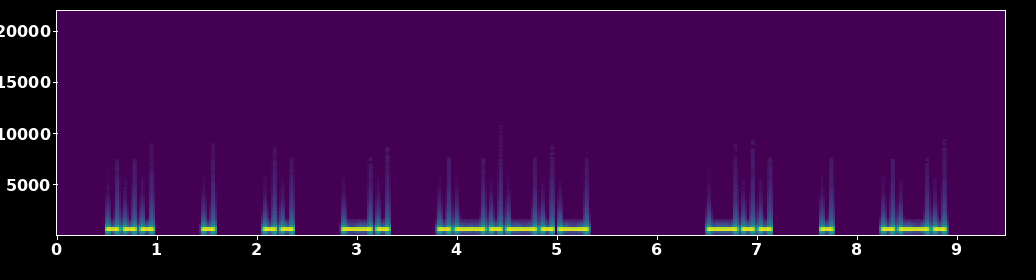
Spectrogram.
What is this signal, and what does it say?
Morse code, heard as a keyed tone, about 14 wpm, spaced as for 10 wpm, 680 Hz. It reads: SEIN. DER
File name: Morsekurs / Witze / Witz 26. April 2022 50 F70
